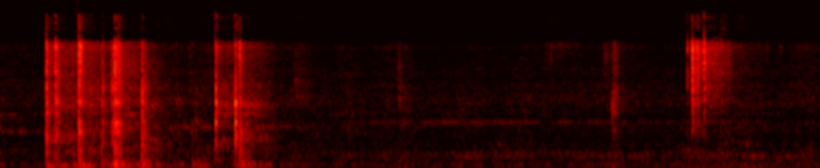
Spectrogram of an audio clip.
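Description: Plastic clicks and knocks, a quick run in the first two seconds, as a clear plastic cup of popping boba and a round white plastic disc are handled and set down on a kitchen scale; one more click comes a little past four and a half seconds.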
